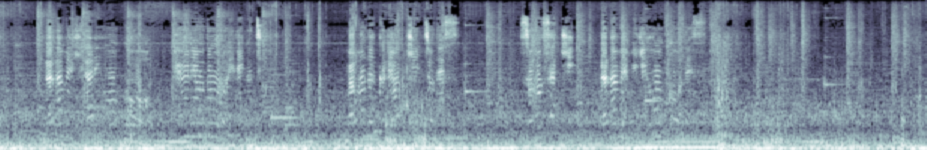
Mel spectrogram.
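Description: Camper van driving, its engine and road noise making a steady low rumble inside the cab, under background music.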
